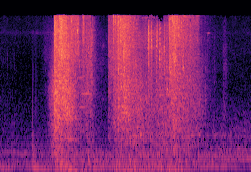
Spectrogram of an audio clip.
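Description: A heavy metal door scrapes and creaks as it is pushed open.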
